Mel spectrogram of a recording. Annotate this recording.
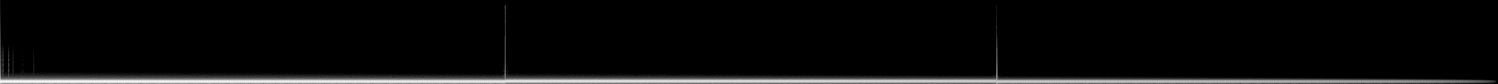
For this sample, I have to use a stereo recording. Drum and bass style
I put an effect to melt in closure, and an effect to change the height (-70.000, pitch from D to F), and an other effect to change the height (+ 12.575, pitch from D to E).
